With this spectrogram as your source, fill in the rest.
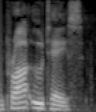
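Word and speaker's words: praütes: And the umlaut is there. It's in the two little dots is important so that you don't make AU a diphthong. You give the vowel its own distinct pronunciation. Praoutes. P-R-A-U-T-E-S, praoutes.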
